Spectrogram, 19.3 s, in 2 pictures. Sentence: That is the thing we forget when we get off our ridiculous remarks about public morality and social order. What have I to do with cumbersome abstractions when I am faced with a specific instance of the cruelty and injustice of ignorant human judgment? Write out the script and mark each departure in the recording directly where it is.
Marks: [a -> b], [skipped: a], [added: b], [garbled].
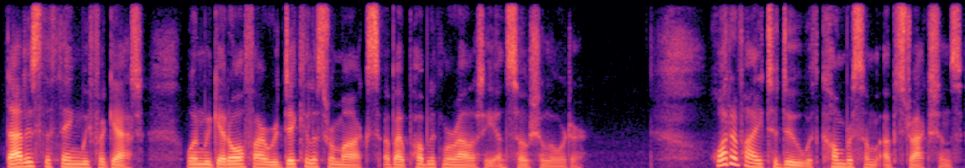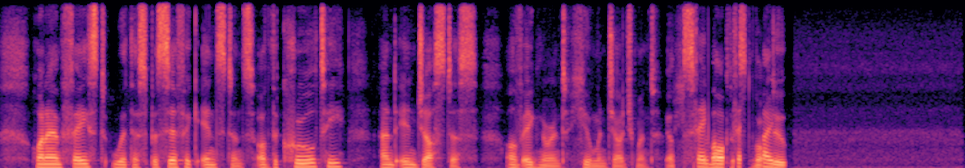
That is the thing we forget when we get off our ridiculous remarks about public morality and social order. What have I to do with cumbersome abstractions when I am faced with a specific instance of the cruelty and injustice of ignorant human judgment? [garbled]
